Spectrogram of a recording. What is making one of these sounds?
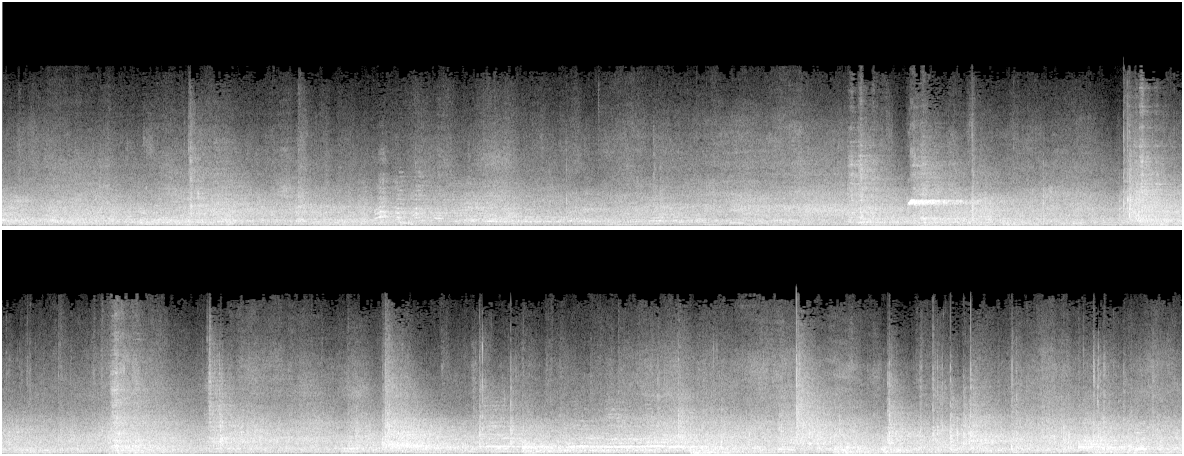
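A crowd of spectators murmurs and cheers in a large echoing rink.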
